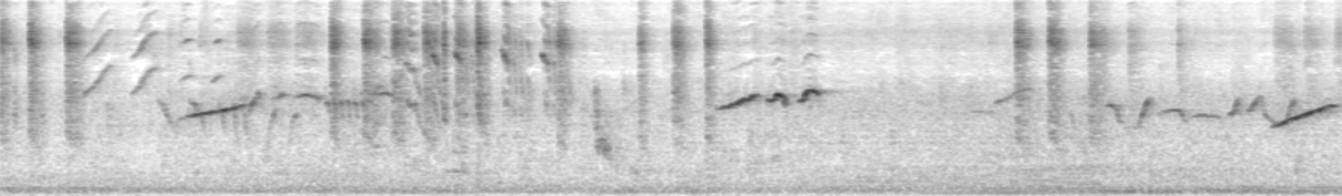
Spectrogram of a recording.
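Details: White-rumped shama mating call for luring birds: harsh chattering clicks in rapid bursts alternating with rising whistled slurs and short warbled phrases.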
